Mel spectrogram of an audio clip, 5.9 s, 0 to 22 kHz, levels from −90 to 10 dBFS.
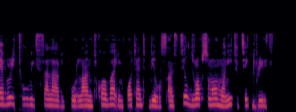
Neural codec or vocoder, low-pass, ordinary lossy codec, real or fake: codec, 16 kHz, 4 kbps, X-Codec, WavLM features, trained on Multilingual LibriSpeech; 7.2 kHz; none; fake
